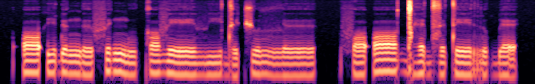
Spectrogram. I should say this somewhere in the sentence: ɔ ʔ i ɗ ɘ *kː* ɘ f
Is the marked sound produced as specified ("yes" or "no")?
no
